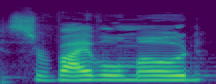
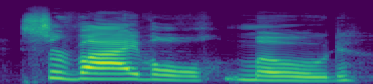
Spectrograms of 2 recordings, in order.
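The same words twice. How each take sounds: First: Said in the usual way. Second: "Survival mode" said slowly and loud, punching "survival"; slow, weighty survival mode. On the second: Shown as a demonstration. Pastor warning burned-out leaders, dragging out "Survival mode". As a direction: lean hard on "survival" in "Survival mode".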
